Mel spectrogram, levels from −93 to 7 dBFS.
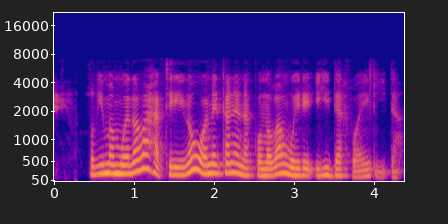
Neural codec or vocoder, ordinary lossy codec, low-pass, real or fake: codec, 16 kHz, 0.5 kbps, FunCodec, trained on LibriTTS, 25 frames a second; MP3, 64 kbps; 7.2 kHz; fake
